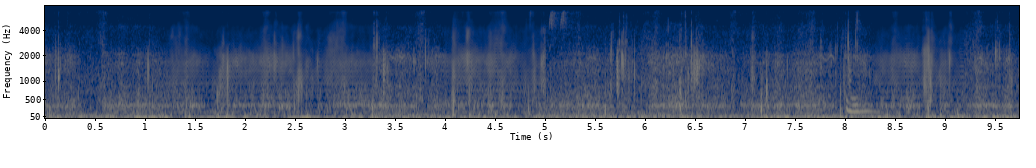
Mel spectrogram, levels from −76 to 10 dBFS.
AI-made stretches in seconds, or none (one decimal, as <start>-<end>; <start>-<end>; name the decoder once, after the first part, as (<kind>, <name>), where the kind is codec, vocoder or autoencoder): 1.2-3.3 (vocoder, Vocos); 4.0-5.0; 8.3-9.2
